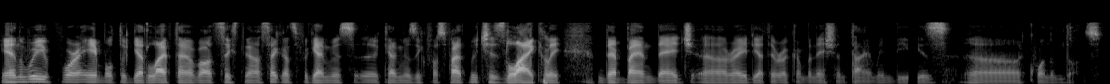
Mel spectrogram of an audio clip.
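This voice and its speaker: A middle-aged man gives a technical conference lecture in a low, clear and bright voice. He speaks haltingly, pausing often as he explains. The headset recording is close and dry, though somewhat dull. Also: little pitch movement, dry recording. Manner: halting, frequent hesitations and pauses. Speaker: academic researcher presenting. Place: indoors, recorded online presentation. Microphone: headset on a video call. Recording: dull, band-limited headset audio.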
